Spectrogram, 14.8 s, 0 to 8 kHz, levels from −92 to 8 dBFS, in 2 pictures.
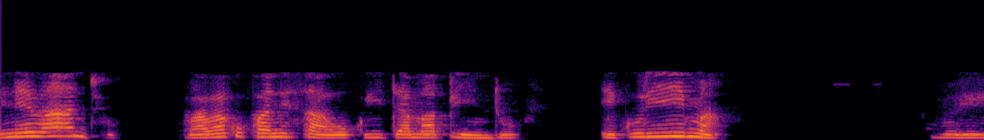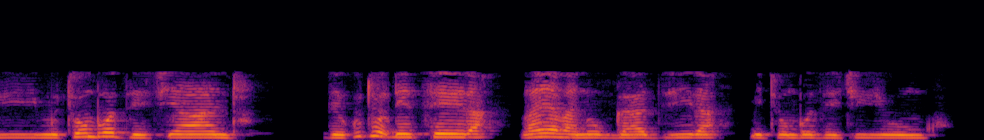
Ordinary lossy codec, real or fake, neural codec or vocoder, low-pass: AAC, 16 kbps; real; none; 7.2 kHz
